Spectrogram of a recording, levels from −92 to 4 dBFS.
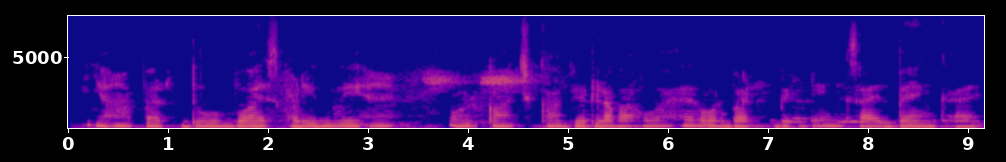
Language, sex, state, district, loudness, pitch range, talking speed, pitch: Hindi, female, Chhattisgarh, Rajnandgaon, -39 LUFS, 180-195 Hz, 125 wpm, 190 Hz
